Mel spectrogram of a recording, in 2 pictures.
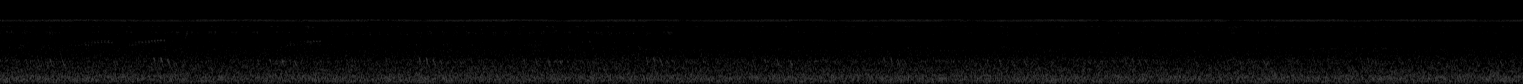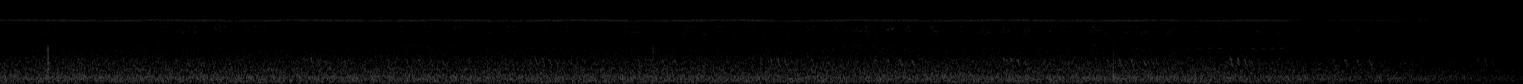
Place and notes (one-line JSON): {"title": "Liqiu, Jinfeng Township - Farmland in the Valley", "date": "2018-04-01 17:19:00", "description": "stream, New agricultural land in aboriginal, Bird call, Farmland in the Valley\nZoom H2n MS+XY", "latitude": "22.52", "longitude": "120.92", "altitude": "78", "timezone": "Asia/Taipei"}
